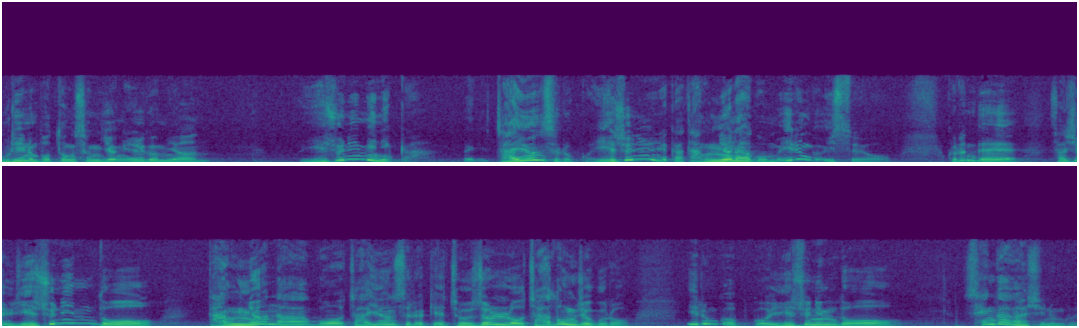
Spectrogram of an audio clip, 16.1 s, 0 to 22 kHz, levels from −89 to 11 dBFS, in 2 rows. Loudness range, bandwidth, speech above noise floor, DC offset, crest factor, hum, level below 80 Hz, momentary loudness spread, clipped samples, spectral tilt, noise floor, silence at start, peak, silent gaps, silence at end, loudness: 4 LU; 12 kHz; 32 dB; under 0.1%; 20 dB; none; -54 dBFS; 15 LU; under 0.1%; -6 dB/octave; -57 dBFS; 0 s; -6 dBFS; none; 0 s; -26 LUFS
